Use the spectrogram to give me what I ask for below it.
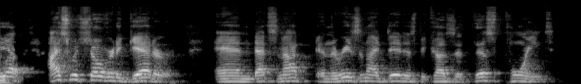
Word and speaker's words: GETTR: the most effective on Getter. So if anyone is on Getter, that's spelled GETTR, and it'll be at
